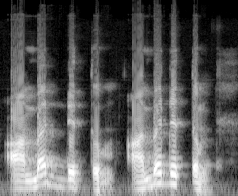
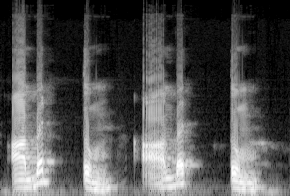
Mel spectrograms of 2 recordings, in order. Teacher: maka cara membacanya dalnya dihilangkan langsung dimasukkan ke dalam huruf ta. Jadi, abadum abadum. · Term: idgham mutajanisain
